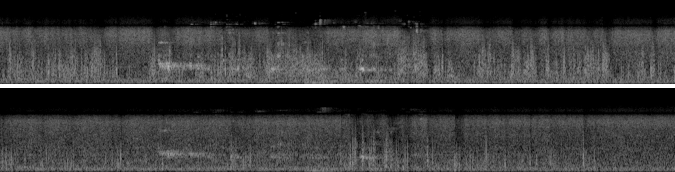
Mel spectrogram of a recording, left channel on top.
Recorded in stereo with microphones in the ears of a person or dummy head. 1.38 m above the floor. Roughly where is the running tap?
Left.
